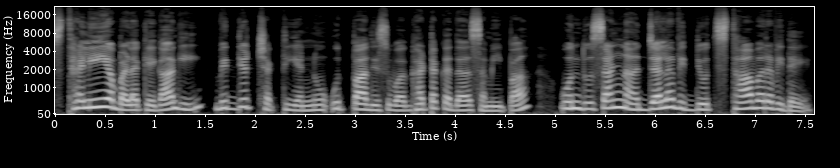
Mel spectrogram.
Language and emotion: Kannada, neutral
